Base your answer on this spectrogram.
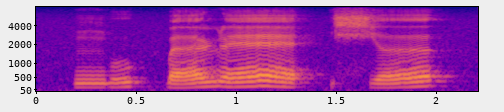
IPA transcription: ŋu˨˥k͡pɜ˨˥ ɳɛ˧˥˧ | çə˨˥

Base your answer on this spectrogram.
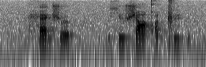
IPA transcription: hæɡʃɵ | syʃɑqʼoǁyʔ

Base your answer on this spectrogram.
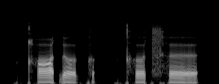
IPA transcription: qʰɑ ɗʌk | kʰʌt͡sʰɜ

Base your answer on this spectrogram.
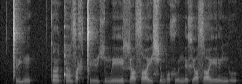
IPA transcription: ǀɪjĩ | tˤĩ ǃẽzˤex ǀɪːçɪ meːɮe sˤeːɕɔ̃bɔ xʊnɛxɪː zˤeːɾẽɲʊː

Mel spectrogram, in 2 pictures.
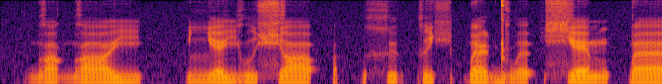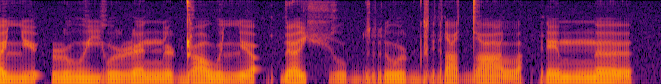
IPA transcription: ɡɒɡɒj | ʎɛjuɕɒʔ | xʉkəçɓɐɖ wəʔɕɛm k͡pɐ lʲøʔɭu juɭənøɖɒw lʲɒʔɗɐç ubruɖ redˤɐlˠ | ɾemn̪ə

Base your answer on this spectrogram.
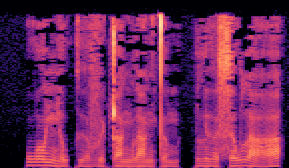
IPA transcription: wo˧ ɲə˨˩wkɨ˨˩˨ə̯vɨ˨˩˨ ʈa˨˩ŋ la˨˩ŋt̪ə˨˩m | lɨ˨˩ə̯sə˧˥w laː˨˩˦

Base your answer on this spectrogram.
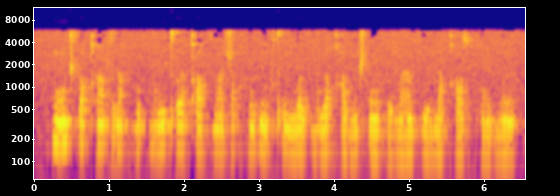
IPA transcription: ɓõ t͡ʃʼoqʰãfrãq bokʷɡuy̯tʼʌi̯ qʼaqdˤã ʃoqhũɓẽxʷtʼẽ ŋʷaxʷ ɡuy̯ qʰaɡʷə̃t͡ʃʼõhə vãkʷʰəu̯ naqʰusˤpʰõu̯ bə̃

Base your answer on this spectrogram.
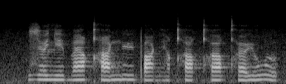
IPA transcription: zølʲeːbæː qʰæ ŋyːpʼɑɡʱe qʰo qʰu qʰyːwu

